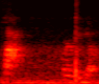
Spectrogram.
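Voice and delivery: retold whisper under the breath. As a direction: hush it as if searching. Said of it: "I was like".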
